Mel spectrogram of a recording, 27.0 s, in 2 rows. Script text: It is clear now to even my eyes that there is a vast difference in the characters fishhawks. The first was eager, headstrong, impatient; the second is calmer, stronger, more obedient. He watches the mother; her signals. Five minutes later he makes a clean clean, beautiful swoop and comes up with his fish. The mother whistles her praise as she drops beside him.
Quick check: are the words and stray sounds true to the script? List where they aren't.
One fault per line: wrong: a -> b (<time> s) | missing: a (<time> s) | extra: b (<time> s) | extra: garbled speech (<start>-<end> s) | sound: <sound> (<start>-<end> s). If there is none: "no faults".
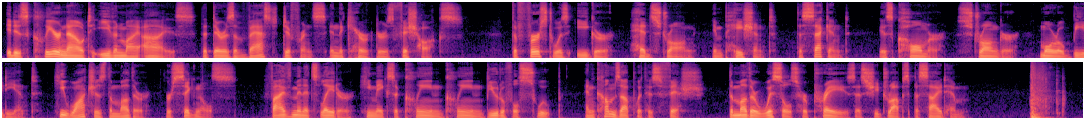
sound: thud (26.4-26.8 s)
